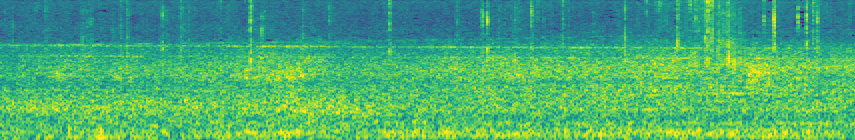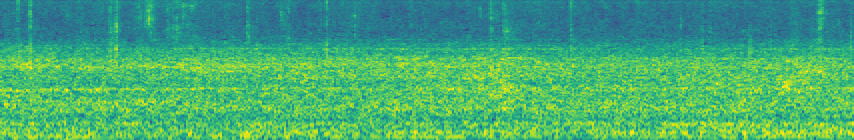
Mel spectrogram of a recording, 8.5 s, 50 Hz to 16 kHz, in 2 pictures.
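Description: Cessna Citation CJ1's twin Williams FJ44 turbofans running at low power during the landing rollout: a steady rushing jet noise with a faint high whine.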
